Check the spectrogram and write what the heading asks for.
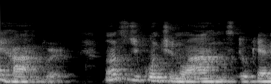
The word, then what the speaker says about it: hardware: meu hardware o hardware do meu computador o rare né então a pronúncia correta é hardware se você quiser ouvir essa pronúncia no Google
